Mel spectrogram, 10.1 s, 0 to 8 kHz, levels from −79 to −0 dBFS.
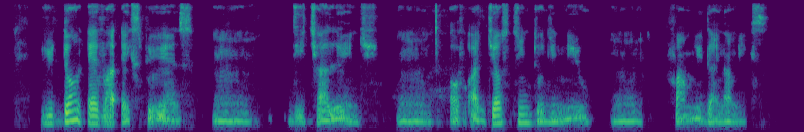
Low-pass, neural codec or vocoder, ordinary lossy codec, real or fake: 7.2 kHz; vocoder, 22.05 kHz, 80 mel bands, HiFi-GAN; none; fake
